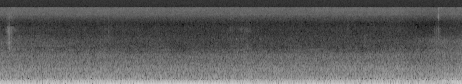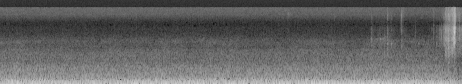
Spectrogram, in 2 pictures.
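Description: Steady low rumble of engine and road noise heard inside the cabin of a Nissan Xterra driving along a paved road.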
